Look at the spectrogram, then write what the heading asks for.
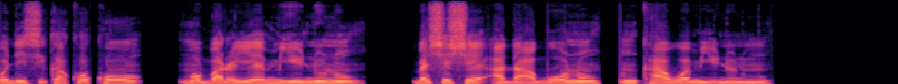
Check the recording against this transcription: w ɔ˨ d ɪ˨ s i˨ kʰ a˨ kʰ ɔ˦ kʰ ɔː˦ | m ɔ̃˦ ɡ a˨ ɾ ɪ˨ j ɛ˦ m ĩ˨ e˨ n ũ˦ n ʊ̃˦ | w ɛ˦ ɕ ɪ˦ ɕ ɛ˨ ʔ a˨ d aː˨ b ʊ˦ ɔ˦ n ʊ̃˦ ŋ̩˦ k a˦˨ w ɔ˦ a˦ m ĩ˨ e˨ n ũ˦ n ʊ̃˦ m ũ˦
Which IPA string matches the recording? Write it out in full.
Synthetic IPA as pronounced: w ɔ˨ d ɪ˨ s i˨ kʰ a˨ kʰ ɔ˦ kʰ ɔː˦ | m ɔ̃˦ b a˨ ɾ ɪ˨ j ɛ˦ m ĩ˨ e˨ n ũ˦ n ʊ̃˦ | b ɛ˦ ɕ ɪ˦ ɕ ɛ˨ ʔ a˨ d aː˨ b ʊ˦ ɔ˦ n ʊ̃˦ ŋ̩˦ kʰ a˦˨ w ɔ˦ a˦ m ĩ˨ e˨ n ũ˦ n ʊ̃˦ m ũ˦

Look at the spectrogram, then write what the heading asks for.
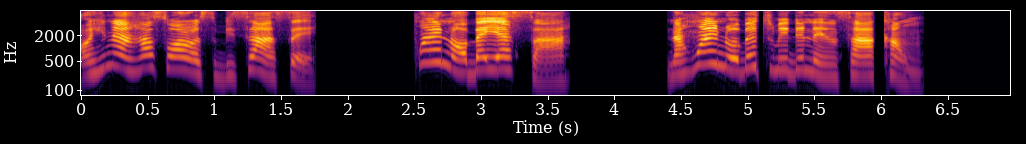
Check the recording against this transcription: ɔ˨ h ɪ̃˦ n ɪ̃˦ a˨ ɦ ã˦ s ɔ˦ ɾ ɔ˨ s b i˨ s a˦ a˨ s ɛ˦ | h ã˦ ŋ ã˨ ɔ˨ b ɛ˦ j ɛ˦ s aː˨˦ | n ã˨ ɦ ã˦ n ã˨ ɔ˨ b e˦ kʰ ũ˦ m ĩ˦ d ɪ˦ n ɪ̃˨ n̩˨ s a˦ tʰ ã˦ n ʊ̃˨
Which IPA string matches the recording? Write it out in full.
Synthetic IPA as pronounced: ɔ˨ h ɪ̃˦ n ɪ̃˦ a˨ ɦ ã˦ s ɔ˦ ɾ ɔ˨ s b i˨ s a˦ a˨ s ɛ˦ | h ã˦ n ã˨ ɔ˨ b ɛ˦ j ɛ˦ s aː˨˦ | n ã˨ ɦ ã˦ n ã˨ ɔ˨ b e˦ tʰ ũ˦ m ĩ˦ d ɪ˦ n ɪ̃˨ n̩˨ s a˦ kʰ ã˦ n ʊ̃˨

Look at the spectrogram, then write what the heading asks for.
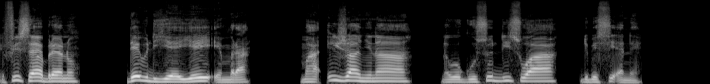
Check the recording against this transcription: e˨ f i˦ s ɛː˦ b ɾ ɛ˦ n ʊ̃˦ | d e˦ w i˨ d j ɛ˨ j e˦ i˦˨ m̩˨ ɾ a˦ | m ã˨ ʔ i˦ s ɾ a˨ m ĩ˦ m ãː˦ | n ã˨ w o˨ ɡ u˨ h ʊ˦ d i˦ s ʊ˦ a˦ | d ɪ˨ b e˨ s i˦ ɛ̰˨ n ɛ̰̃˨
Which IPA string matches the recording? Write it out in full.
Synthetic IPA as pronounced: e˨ f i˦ s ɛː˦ b ɾ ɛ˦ n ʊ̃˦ | d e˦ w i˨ d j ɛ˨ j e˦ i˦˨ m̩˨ ɾ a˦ | m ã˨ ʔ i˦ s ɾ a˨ ɲ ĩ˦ n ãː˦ | n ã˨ w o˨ ɡ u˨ s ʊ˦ d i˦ s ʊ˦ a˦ | d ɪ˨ b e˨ s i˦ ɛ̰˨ n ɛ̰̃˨

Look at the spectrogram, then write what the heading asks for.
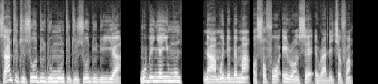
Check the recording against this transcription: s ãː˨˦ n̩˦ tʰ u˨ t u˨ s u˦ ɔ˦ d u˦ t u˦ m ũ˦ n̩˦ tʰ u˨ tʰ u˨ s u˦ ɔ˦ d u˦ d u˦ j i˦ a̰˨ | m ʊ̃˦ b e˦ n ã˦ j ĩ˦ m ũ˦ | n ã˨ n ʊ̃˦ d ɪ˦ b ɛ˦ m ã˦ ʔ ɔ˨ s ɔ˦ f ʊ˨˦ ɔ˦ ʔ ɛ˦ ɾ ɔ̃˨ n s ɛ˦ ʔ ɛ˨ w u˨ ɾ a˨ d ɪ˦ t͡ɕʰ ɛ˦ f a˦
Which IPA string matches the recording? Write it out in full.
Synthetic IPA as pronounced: s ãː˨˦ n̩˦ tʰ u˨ t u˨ s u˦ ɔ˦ d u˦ d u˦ m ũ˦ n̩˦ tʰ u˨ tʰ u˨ s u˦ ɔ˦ d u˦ d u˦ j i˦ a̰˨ | m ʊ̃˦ b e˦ ɲ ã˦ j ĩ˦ m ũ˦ | n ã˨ m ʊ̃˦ d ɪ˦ b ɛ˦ m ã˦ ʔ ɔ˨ s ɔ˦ f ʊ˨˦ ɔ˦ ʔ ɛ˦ ɾ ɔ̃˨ n s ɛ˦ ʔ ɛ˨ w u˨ ɾ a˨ d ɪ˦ t͡ɕʰ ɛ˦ f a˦

